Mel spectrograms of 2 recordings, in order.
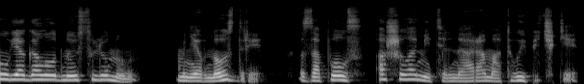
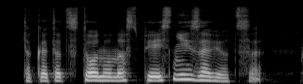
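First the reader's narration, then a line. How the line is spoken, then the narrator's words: Chuckling. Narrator (Russian): хохотнул я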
